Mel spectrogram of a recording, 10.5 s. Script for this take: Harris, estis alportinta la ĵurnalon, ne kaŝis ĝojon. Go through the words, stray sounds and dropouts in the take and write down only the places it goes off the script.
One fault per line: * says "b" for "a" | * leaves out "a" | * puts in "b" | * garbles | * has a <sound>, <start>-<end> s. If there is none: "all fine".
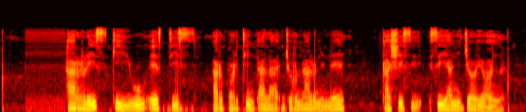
* puts in "kiu"
* puts in "sian"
